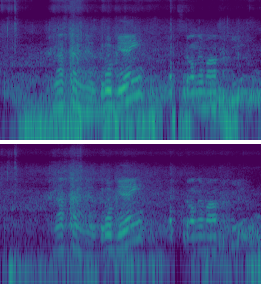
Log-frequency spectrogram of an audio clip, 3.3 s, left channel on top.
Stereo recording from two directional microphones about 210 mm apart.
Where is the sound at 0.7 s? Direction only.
5° right (ahead or behind).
